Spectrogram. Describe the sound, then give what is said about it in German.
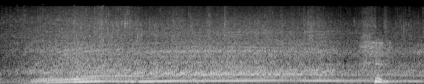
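A car engine, stuck in the middle of a river while trying to cross it, with crocodiles dozing in the water around the car, revs up and holds a steady, droning mid-pitched whine, rising briefly then settling, with a short sputtering dip near the end; no one speaks. “Gib nur mal Gas. Gib nur mal Gas.”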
